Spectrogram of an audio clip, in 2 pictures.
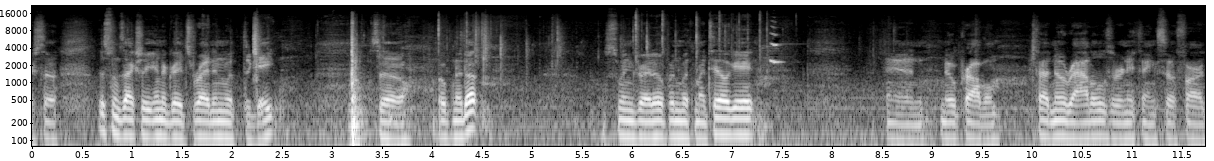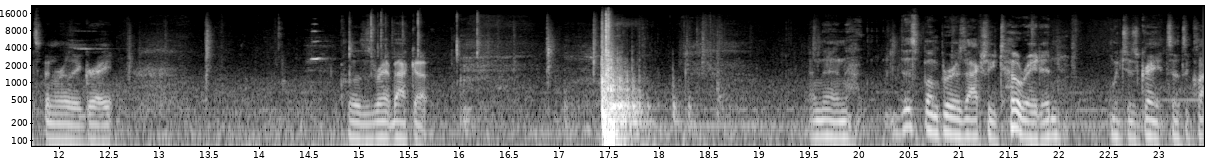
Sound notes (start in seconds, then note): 17.3 tailgate closes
